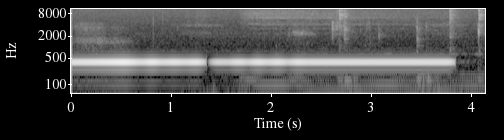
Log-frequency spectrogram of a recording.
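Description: A steady pure sine tone sounds alone with a brief dip near the start as a digital fader moves, then holds level before cutting off cleanly.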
